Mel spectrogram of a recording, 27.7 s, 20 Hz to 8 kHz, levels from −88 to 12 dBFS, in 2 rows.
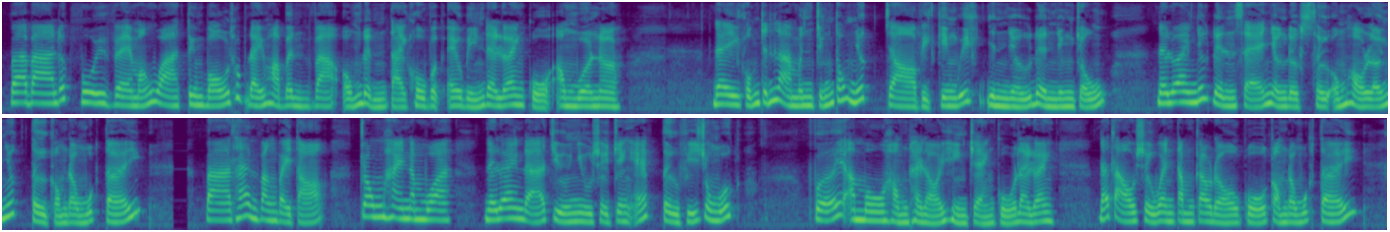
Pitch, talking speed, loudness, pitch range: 180 Hz, 225 wpm, -16 LUFS, 165-220 Hz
